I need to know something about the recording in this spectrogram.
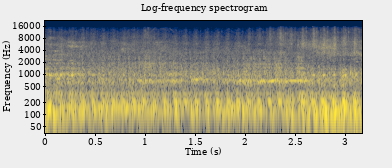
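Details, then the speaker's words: Rusi Chariot 175 single-cylinder at idle on Bajaj RE oil: quick, crisp, steady beat with no knocks or rattles; clear, healthy idle. "Yan, matining yung tunog nitong naka-Bajaj oil."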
